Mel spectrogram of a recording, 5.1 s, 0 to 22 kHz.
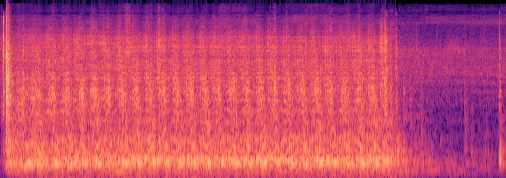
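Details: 1960 Massey Ferguson FE35 4-cylinder diesel, long unused in a paddock, first start attempt after fitting a battery, checking oil and water and adding fuel; steady rhythmic chugging about three and a half beats a second for four seconds, then cuts off: cranking.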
